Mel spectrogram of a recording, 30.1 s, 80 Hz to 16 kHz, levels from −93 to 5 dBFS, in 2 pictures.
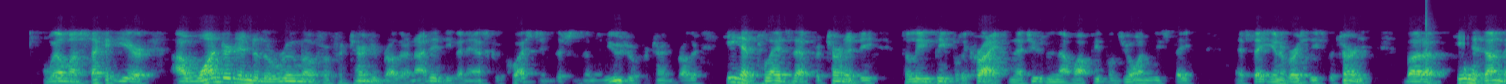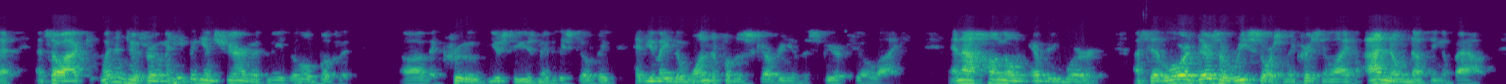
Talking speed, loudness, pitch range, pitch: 220 wpm, -25 LUFS, 95-130 Hz, 115 Hz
